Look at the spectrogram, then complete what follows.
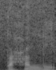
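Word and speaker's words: تحلي: Dibacanya tahalli. Kalau yang ini takhalli, kalau yang kedua tahalli.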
